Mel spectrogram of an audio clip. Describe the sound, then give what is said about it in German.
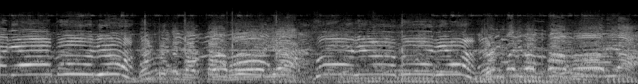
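Crowd chanting at a Ganesh festival procession in Pune, where many voices accompany a tall idol on a truck decorated with flowers and paper garlands. The chant is loud and continuous, with repeated phrases that rise and fall together in unison. “Ganpati Bappa Morya, Väterchen Ganesh, lebe hoch, ruft die Menge, die eine meterhohe Götterstatue auf einem mit Blumen und bunten Papiergirlanden verzierten Lastwagen begleitet.”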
